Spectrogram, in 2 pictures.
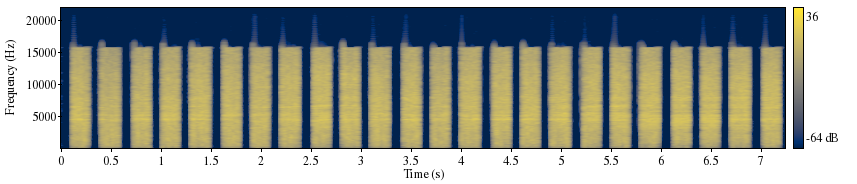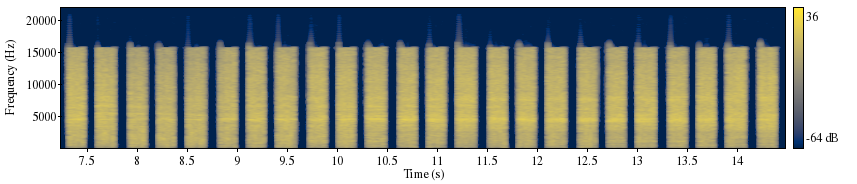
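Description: Kawasaki ZZR1400 inline-four engine and wind rush heard from an onboard camera at track speed. The engine note dips about two-thirds of the way through and climbs again near the end. The recording cuts out several times a second, a stutter caused by dropouts in the audio track.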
